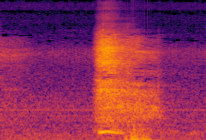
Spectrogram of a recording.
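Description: A woman sighs once, a short breathy exhale with a slight voiced start about a second in.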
